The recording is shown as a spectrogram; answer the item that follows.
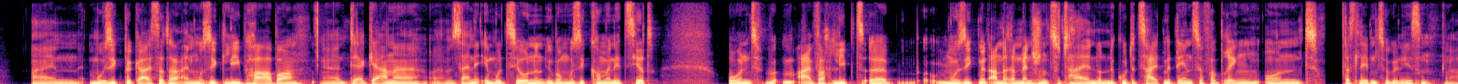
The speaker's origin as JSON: {"language": "German", "town": "Dresden", "region": "Saxony", "country": "Germany", "tie": "born or raised there", "also_born_or_lived": "Leipzig", "said": "Ich komme auch aus Sachsen. Geboren in Leipzig, mittlerweile aber wohnhaft in Dresden."}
